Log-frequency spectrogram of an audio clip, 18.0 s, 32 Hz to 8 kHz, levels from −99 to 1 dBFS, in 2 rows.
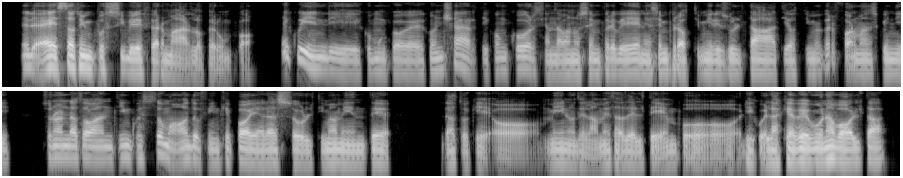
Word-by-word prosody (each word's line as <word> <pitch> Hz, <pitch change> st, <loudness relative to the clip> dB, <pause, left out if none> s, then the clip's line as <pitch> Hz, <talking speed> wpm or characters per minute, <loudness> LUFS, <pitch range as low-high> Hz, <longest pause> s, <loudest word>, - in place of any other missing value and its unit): ed -, -, -2 dB
è 120 Hz, -, +9 dB
stato 125 Hz, +2 st, +6 dB
impossibile 105 Hz, -3 st, +2 dB
fermarlo 85 Hz, -4 st, -1 dB
per -, -, -5 dB
un -, -, -9 dB
po'. -, -, -8 dB, 0.2 s
E -, -, -4 dB
quindi, 100 Hz, -5 st, 0 dB
comunque 95 Hz, -2 st, -4 dB
concerti, 95 Hz, -2 st, -3 dB
concorsi, 105 Hz, 0 st, -4 dB
andavano 85 Hz, +1 st, -2 dB
sempre 95 Hz, +2 st, -3 dB
bene, 95 Hz, -1 st, +1 dB
sempre 90 Hz, +1 st, -1 dB
ottimi 90 Hz, -, -1 dB
risultati, 90 Hz, 0 st, 0 dB
ottime 95 Hz, +1 st, -7 dB
performance, 90 Hz, -1 st, -3 dB
quindi 95 Hz, -1 st, -3 dB, 0.3 s
sono 115 Hz, 0 st, -3 dB
andato 115 Hz, 0 st, +1 dB
avanti 105 Hz, +1 st, -1 dB
in 115 Hz, -, -2 dB
questo 110 Hz, +6 st, -3 dB
modo 105 Hz, -3 st, 0 dB
finché 85 Hz, 0 st, -7 dB
poi 90 Hz, -3 st, +4 dB
adesso 85 Hz, 0 st, 0 dB
ultimamente, 80 Hz, 0 st, -1 dB, 0.4 s
dato -, -, -5 dB
che -, -, -5 dB
ho -, -, -3 dB
meno 85 Hz, -1 st, -3 dB
della 70 Hz, -5 st, -4 dB
metà 80 Hz, +5 st, -2 dB
del 80 Hz, -1 st, 0 dB
tempo 75 Hz, +4 st, -2 dB
di -, -, -4 dB
quella 85 Hz, -1 st, +2 dB
che -, -, +4 dB
avevo 90 Hz, +1 st, +6 dB
una 100 Hz, +4 st, +6 dB
volta, 95 Hz, +1 st, +4 dB
90 Hz, 155 wpm, -25 LUFS, 85-100 Hz, 0.4 s, è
